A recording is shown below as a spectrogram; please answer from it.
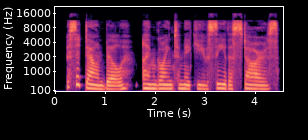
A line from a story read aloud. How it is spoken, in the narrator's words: purred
